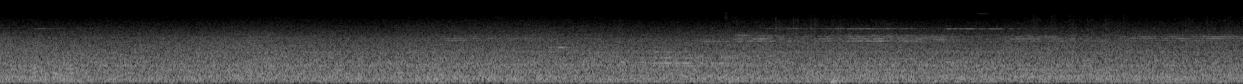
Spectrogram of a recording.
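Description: Steady, dense background noise of a busy airport terminal hall, unbroken throughout, with faint high-pitched tones coming in about halfway through.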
